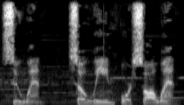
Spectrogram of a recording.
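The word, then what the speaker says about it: Samhain: thousands of years to the Festival of saan pronounced suen so or sawn the Celtic New Year's Festival the name means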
